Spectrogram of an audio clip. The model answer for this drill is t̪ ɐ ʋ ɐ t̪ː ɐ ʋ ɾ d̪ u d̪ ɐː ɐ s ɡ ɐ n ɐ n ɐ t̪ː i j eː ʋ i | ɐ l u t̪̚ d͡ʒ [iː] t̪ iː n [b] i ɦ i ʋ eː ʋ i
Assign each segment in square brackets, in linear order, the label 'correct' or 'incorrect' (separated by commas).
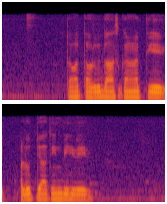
incorrect, correct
